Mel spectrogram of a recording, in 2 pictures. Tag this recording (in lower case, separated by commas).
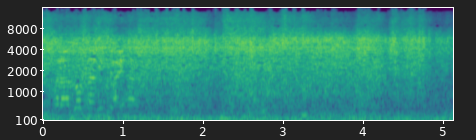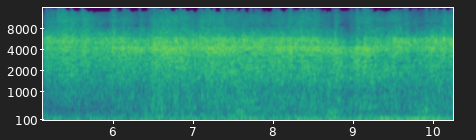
raining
